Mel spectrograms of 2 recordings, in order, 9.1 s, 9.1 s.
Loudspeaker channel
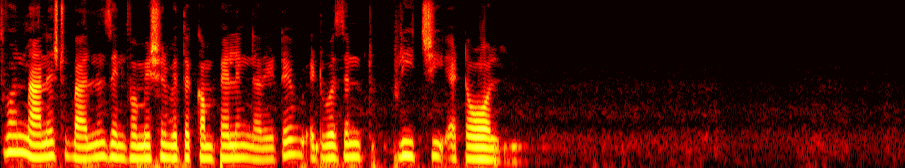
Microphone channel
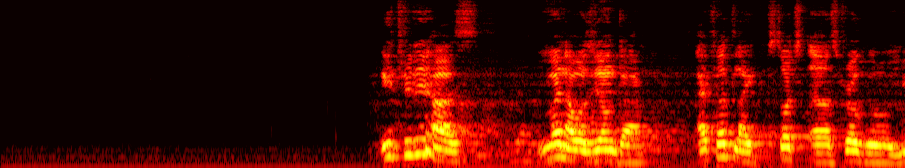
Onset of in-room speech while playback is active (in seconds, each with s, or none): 3.8 s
